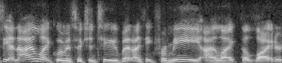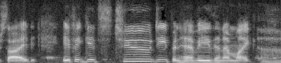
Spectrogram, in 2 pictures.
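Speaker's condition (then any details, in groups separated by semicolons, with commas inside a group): No condition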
